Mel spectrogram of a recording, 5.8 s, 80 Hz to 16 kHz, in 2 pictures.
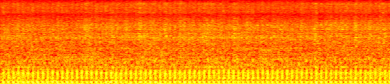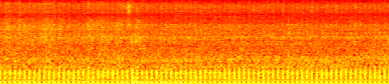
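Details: Troy-Bilt 30-inch rear-engine riding mower just reassembled after carburetor work, with broken throttle plastic so the lever won't stay set. The small single-cylinder petrol engine runs steadily at about three beats a second, even and smooth; healthy.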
